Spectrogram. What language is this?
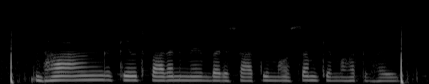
Magahi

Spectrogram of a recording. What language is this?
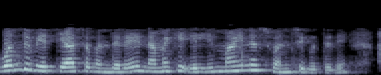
Kannada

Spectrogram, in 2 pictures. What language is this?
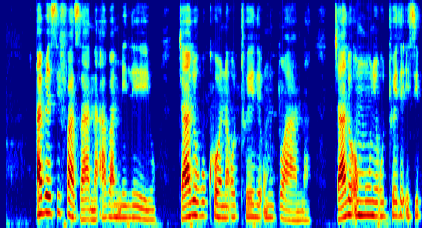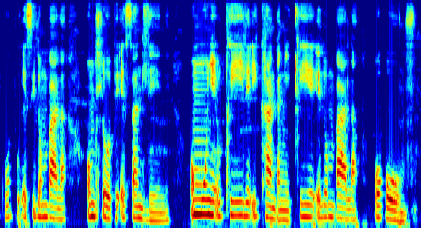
North Ndebele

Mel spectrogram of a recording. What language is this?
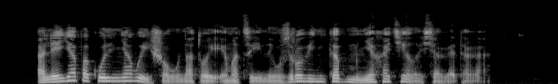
Belarusian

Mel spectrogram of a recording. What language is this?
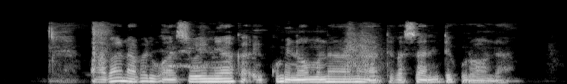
Ganda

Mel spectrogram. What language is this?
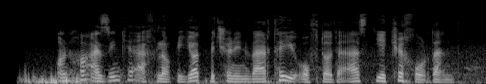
Persian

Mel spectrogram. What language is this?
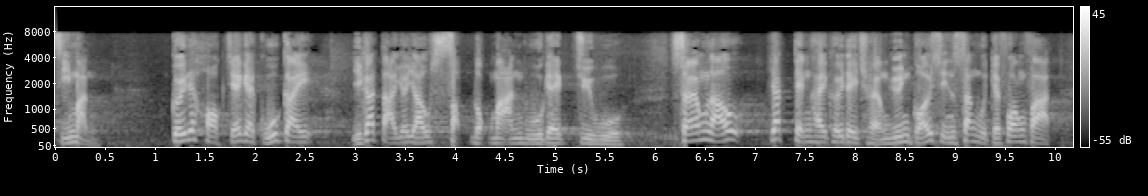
Cantonese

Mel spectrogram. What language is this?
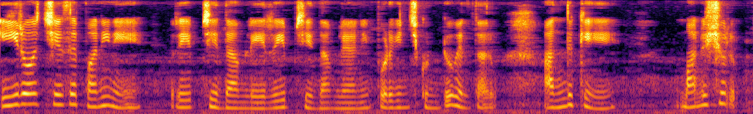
Telugu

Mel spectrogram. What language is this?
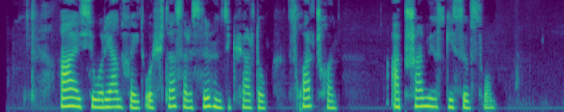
Abkhazian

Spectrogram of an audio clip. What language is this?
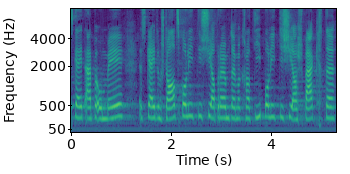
Swiss German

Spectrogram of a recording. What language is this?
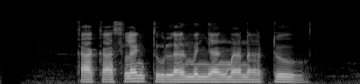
Javanese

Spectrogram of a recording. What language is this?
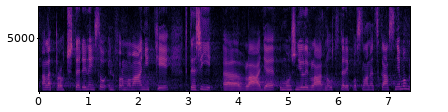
Czech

